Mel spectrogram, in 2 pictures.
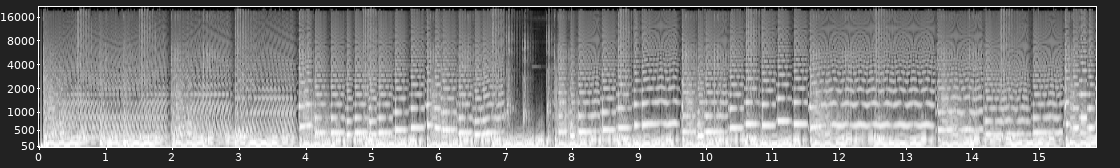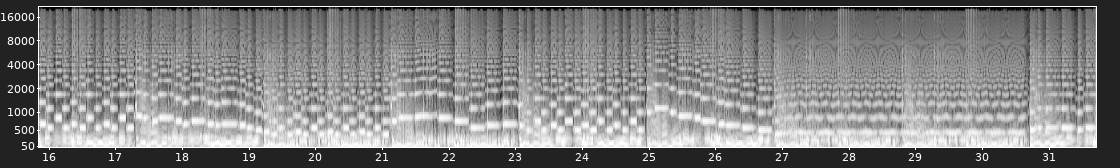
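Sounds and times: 
chiptune loader music on MOS6581R4 SID chip: 0:00.0 - 0:31.6.

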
